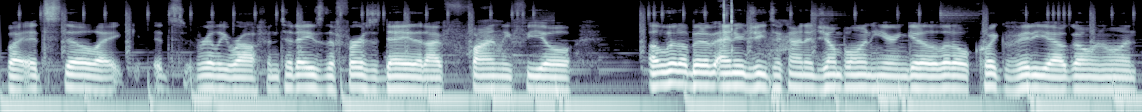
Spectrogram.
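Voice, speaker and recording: A man's voice: medium pitch, little pitch movement, measured pace, dark tone, faint music behind. A man hosting a mobile gaming channel, still sick and losing his voice a little, rambling casually with lots of fillers. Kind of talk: casual commentary on a mobile game update.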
